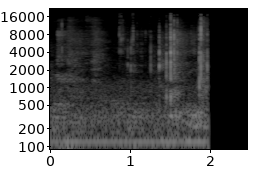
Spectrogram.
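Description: A soft bite into a pineapple cake during a taste test, followed by moist chewing and small crunching sounds with a few sharper crackles toward the end, under a low steady hum. No one speaks.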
